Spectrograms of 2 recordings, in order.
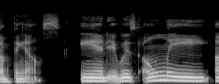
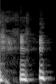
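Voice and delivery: short embarrassed laugh; a quick self-conscious giggle; 8 semitones higher than usual. Real, not acted. Laughs about hating own voice.

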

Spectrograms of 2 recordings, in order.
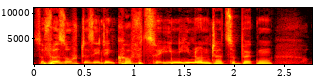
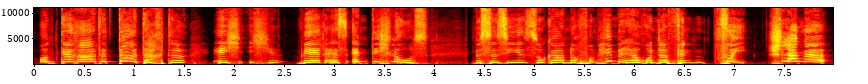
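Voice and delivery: raised voice; 11 semitones higher, 4 dB louder than usual. A narrator's reading. Pigeon outraged that snakes found it, voice raised. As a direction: build to a disgusted screech at the end. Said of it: "mit erhobener Stimme fort".

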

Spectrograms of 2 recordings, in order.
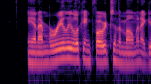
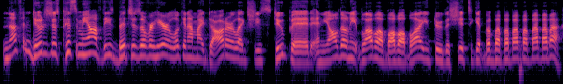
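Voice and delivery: retold rant, pitched higher and faster at the end; going off; 6 semitones higher than usual. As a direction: replay the blow-up, voice up high and heated. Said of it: "I went off, and then I couldn't stop".

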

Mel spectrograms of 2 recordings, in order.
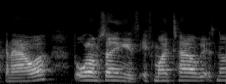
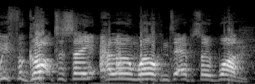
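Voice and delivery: laughing; 6 semitones higher, 13 dB louder than usual. Real, not acted. Laughing at forgetting the intro.

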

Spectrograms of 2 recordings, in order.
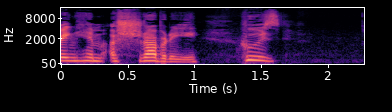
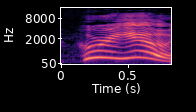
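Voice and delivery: higher mock question; knights asking; 11 semitones higher, 3 dB louder than usual. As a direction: ask it in a high put-on voice. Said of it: "And they're like".

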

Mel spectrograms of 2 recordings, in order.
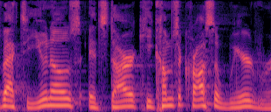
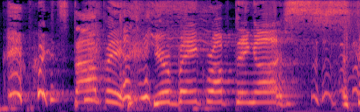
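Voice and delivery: high, loud, slow laughing protest; laughing plea; 10 semitones higher, 5 dB louder, much slower than usual. Pretend. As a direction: beg them to stop through laughter.

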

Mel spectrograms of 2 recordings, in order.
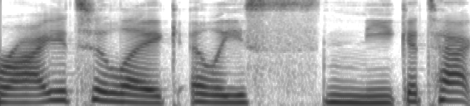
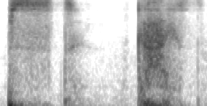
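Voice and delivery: louder stage whisper. Pretend. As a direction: whisper so the mic picks it up. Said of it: "Let's whisper a little louder 'cause it's really hard to pick up".

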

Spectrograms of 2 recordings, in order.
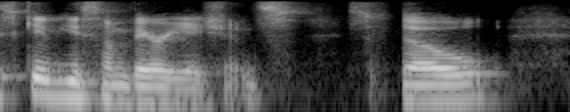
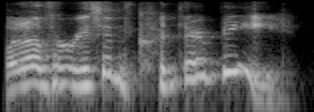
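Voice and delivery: mock innocent; 12 semitones higher, 4 dB quieter than usual. Teasing innuendo question.

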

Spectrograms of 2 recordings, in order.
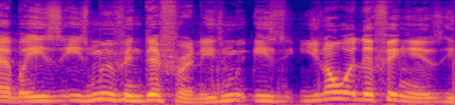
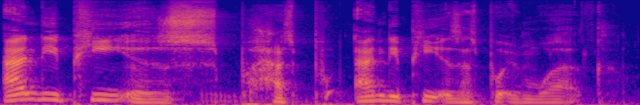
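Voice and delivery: hushed; 4 semitones lower, 11 dB quieter, slower than usual. Real, not acted. Solemn tribute.

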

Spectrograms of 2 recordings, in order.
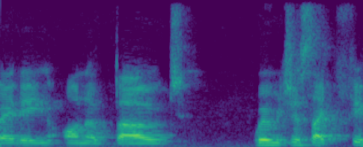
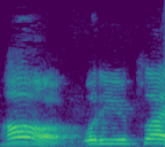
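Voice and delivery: polite interest; 8 semitones higher, 5 dB louder than usual. Retold or imitated. Acting own polite interest in story.

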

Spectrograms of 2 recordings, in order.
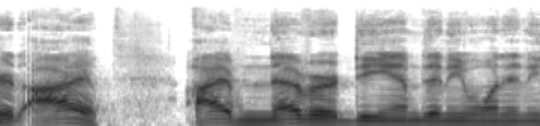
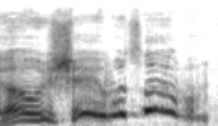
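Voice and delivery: surprised. Retold or imitated. Retold surprised reply to a message.

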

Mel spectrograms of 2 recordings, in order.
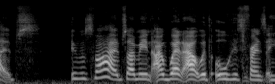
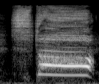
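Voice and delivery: high loud shout of stop; 10 semitones higher, 12 dB louder than usual. Retold or imitated. Family telling her to stop the woo, shouting. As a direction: yell it at her to quit. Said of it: "everyone was just going".

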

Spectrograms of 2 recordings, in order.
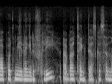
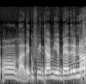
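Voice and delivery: loud retold reassurance breaking into laughter; laughing backtrack; 5 semitones higher, 13 dB louder than usual. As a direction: insist brightly, louder and higher, then crack up.

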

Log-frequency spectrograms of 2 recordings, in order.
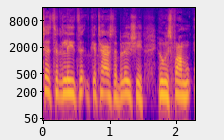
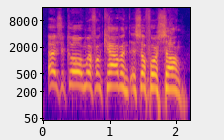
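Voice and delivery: louder, higher stage introduction; band frontman greeting; 6 semitones higher, 4 dB louder than usual. Retold or imitated. Band opening their set to the bar, stage announcer voice.

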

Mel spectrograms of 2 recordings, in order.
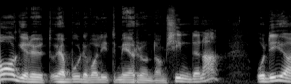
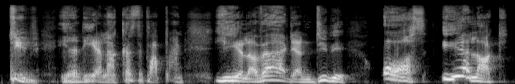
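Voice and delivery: louder, slower mock tantrum; hammed-up furious kid yelling at dad; angry child; 2 semitones higher, 7 dB louder than usual. Son furious at dad over ice cream, mock shout. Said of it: "Han blir förbannad ... skriker han".

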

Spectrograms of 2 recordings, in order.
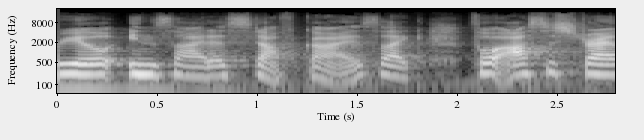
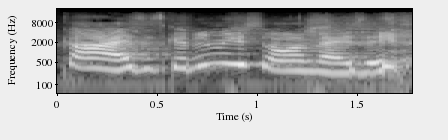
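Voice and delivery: bright laughing gush of excitement; bubbling over with joy; excited; 7 semitones higher than usual. Real, not acted. Gushing about the Italy trip.

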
